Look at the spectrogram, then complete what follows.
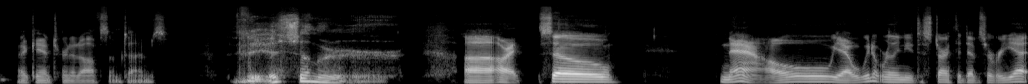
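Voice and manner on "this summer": epic movie trailer announcer narration voice. While building code, the speaker slips into a movie trailer voice. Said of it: "I love talking in the movie trailer voice".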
